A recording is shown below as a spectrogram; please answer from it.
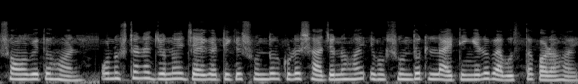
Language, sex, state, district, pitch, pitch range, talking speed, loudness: Bengali, female, West Bengal, Jhargram, 240 Hz, 225-255 Hz, 175 wpm, -19 LUFS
